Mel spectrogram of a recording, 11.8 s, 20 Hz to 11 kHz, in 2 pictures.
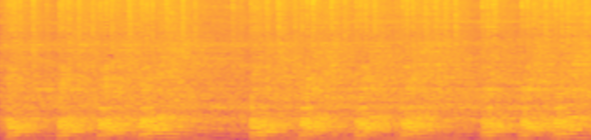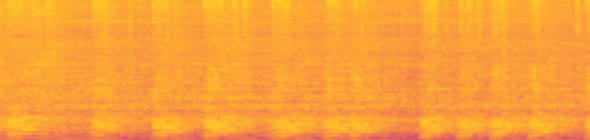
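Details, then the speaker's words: Yamaha YZ85 two-stroke after top-end and water pump rebuild, choked cold start: blips but bogs, won't rev, muffled and wet as if water in the pipe; running rich, later found to be a plugged exhaust. "it kind of doesn't want to rev up and it sounds like almost sounds like there's water inside the pipe"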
